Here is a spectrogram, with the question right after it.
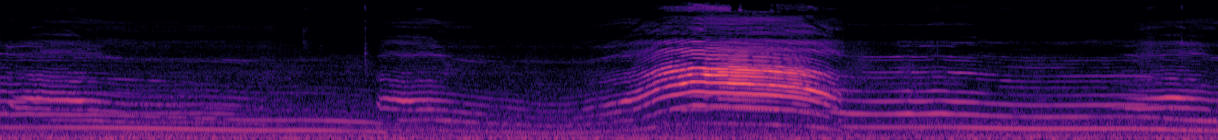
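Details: Caterwauling from two tabby cats fighting: a drawn-out low growling wail that dips and rises, erupting into a loud harsh yowl mid-way, then settling into steady moaning again.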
